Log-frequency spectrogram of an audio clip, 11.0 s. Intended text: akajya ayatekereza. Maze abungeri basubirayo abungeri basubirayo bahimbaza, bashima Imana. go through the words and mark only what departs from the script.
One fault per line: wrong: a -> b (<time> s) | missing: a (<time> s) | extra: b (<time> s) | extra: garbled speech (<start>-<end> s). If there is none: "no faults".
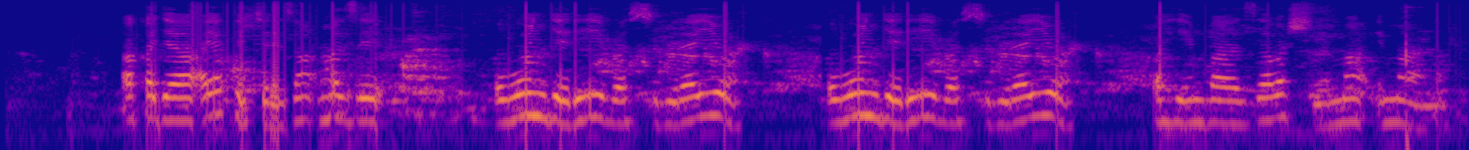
no faults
